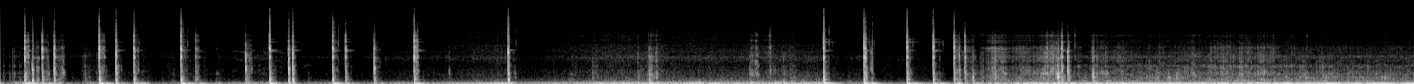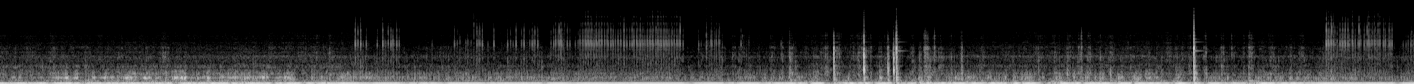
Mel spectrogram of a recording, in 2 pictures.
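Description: Open vintage army-style jeep on the move, heard from the side of the body: for about the first ten seconds, many sharp knocks and rattles over a low engine rumble, then a steady loud rumble of engine and road noise with a few brief bursts of hiss.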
